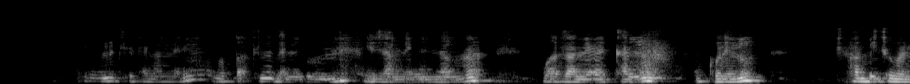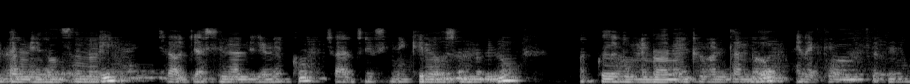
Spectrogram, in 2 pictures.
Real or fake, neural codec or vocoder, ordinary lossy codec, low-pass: fake; codec, 44.1 kHz, 1.7 kbps, Pupu-Codec; MP3, 32 kbps; 5.4 kHz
